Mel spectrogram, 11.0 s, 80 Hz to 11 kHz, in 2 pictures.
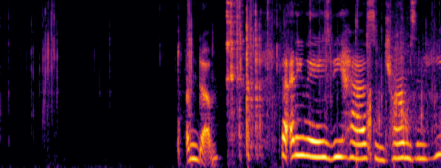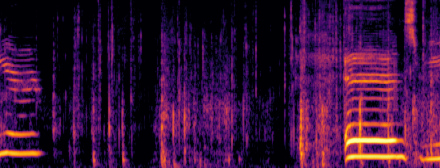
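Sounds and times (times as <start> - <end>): plastic bag crinkling: 0.0 - 1.4, 2.2 - 11.0
girl speaking: 2.2 - 2.8, 3.4 - 6.1, 9.8 - 11.0.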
